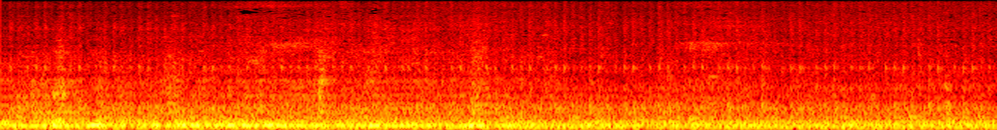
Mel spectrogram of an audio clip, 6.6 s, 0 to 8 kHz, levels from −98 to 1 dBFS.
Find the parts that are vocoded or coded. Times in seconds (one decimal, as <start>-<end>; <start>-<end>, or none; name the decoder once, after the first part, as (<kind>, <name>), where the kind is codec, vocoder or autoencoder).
0.0-1.3 (vocoder, BigVGAN v2); 2.7-5.1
